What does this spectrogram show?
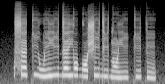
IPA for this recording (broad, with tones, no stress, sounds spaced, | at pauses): s ɛ˦ k i˦˨ w ĩ˨˦ j i˦ d ɛ˦ j ɔ˦ ɡ ɔ˧ ʃ i˦ d i˧ d ɔ̃˨ j i˨ k i˧ t ĩ˨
